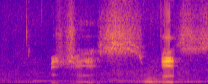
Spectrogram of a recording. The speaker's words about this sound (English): Buzz. It's our friendly neighborhood bee, Neo. Ah, yes, the bee. Buzz. Hello, bee.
